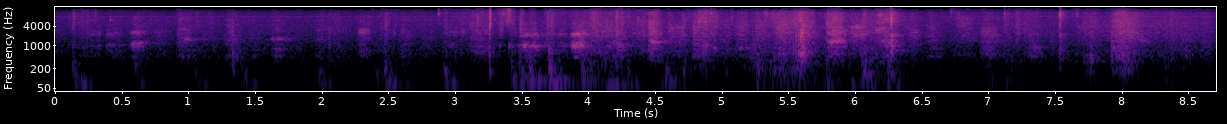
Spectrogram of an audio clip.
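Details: German Shepherd and Doberman, Sugar Tree and Blondi, wrestling energetically in a living room in April while two young sheep look on; heavy panting, snorts and short scuffling bursts, with paws thumping and clattering on the floor throughout.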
